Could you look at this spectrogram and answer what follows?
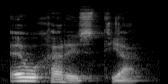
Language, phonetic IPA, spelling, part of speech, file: Polish, [ɛw.xa.rɨˈsti.a], eucharystia, noun, Pl-eucharystia.ogg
